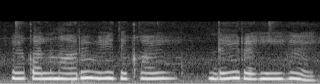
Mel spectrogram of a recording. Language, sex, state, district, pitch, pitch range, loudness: Hindi, female, Rajasthan, Jaipur, 265 Hz, 260-275 Hz, -10 LUFS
